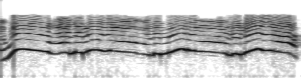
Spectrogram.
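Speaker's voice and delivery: high, loud angelic cry of joy; joyful shout. Retold or imitated. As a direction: shout hallelujah like rejoicing angels. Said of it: "Sisigaw na sila".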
